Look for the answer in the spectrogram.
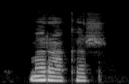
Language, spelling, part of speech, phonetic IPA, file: Polish, Marrakesz, proper noun, [marˈːakɛʃ], LL-Q809 (pol)-Marrakesz.wav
